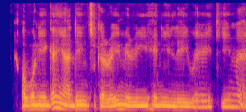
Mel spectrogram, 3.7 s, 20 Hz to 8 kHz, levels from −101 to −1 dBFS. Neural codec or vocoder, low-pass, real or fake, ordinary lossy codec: codec, 16 kHz, 4.8 kbps, FACodec; 7.2 kHz; fake; none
